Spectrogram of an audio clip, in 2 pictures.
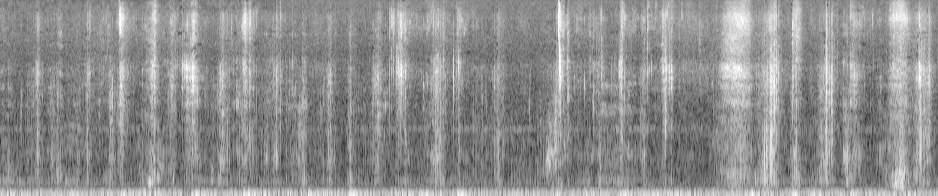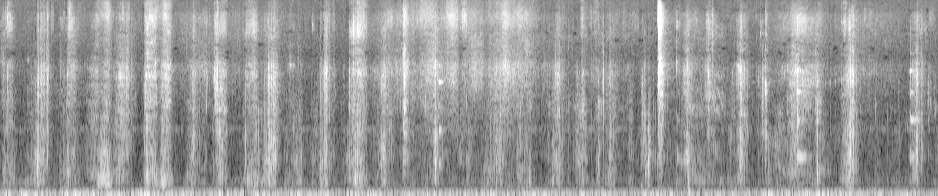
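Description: Close-miked chewing and crunching of food in a person's mouth, an irregular run of clicks and crunches.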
